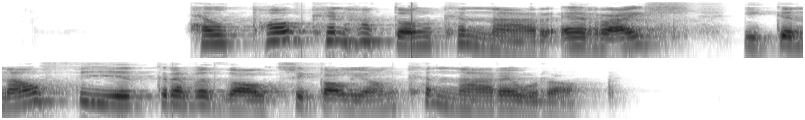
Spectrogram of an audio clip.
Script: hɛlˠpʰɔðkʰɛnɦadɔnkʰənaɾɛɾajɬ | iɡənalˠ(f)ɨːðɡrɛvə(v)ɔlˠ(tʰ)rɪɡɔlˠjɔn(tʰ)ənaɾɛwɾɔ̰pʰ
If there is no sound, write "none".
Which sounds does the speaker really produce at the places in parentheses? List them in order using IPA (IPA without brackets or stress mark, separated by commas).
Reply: f, ð, tʰ, kʰ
